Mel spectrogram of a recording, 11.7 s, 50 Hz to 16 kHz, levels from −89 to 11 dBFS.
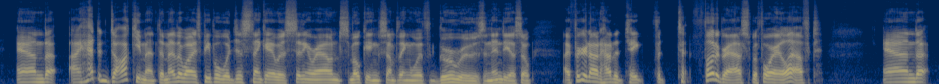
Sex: male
